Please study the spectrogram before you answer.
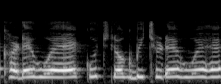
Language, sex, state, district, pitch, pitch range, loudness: Hindi, female, Himachal Pradesh, Shimla, 345 Hz, 335-350 Hz, -12 LUFS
